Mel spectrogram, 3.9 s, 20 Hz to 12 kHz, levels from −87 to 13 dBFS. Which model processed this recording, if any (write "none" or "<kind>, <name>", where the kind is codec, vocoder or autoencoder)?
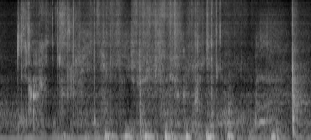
codec, SNAC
